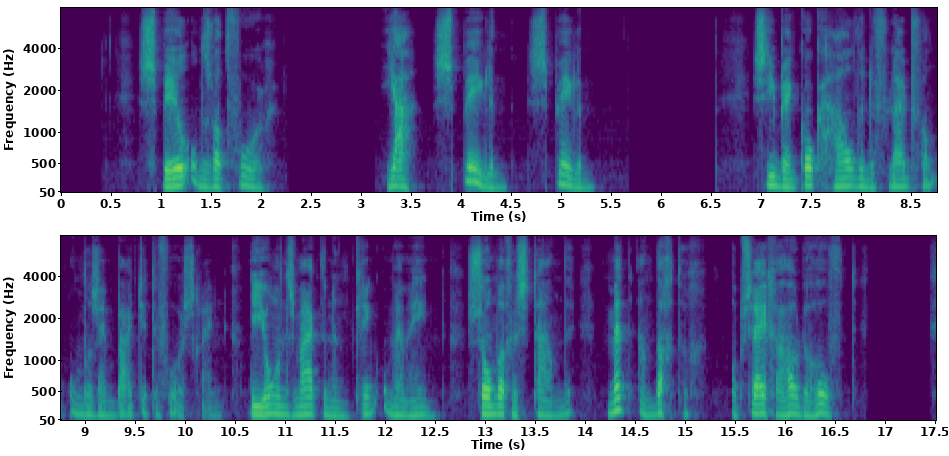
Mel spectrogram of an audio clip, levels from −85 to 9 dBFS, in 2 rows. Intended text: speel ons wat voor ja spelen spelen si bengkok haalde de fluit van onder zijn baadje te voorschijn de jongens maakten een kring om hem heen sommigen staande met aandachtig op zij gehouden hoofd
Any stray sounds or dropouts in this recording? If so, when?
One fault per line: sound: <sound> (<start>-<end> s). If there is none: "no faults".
no faults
